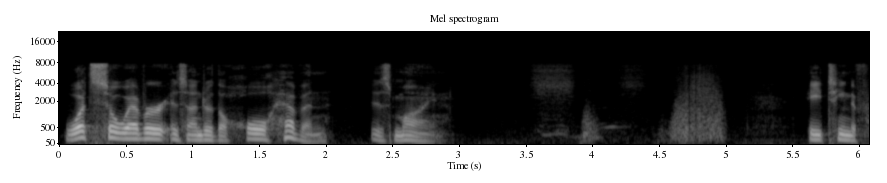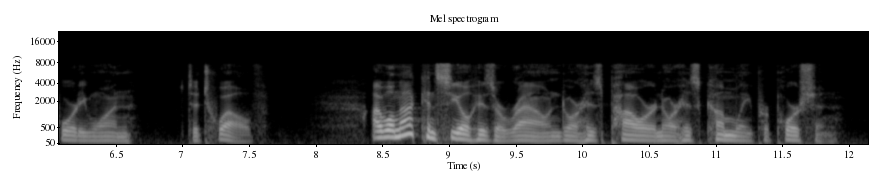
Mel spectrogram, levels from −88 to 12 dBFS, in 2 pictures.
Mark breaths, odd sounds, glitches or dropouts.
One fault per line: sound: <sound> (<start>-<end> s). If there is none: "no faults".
sound: sniff (3.5-5.1 s)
